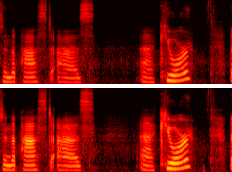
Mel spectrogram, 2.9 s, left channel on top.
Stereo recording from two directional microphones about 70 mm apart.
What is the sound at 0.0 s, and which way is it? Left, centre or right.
Speech, left.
